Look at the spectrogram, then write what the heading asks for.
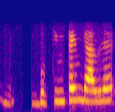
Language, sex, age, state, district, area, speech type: Malayalam, female, 45-60, Kerala, Kozhikode, urban, conversation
